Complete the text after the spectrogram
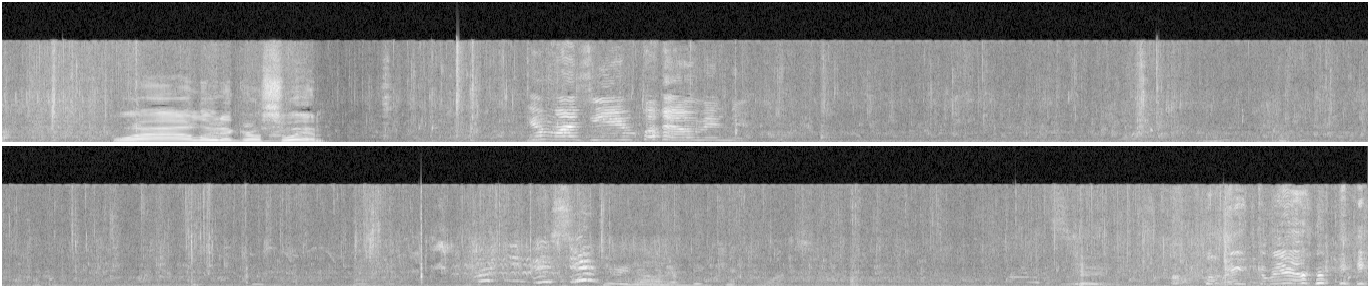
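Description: A young child squeals and babbles close by.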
